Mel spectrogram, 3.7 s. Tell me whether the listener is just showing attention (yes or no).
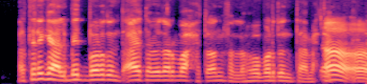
no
